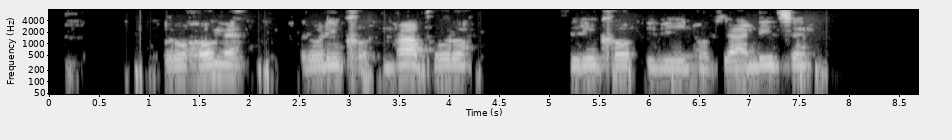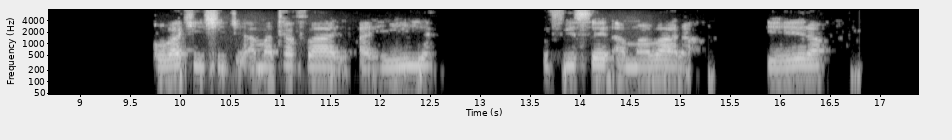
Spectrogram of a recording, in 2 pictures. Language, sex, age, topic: Rundi, female, 25-35, education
